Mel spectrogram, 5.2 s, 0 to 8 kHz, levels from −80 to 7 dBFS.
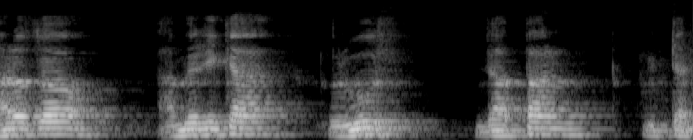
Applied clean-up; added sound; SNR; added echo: none; none; none; reverberation time 0.4 s.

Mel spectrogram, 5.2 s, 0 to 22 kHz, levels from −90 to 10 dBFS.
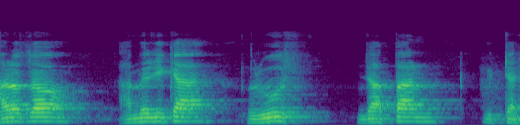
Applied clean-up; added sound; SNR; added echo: none; none; none; none.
